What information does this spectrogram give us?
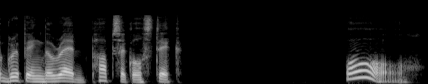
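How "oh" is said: high, falling "oh" of surprise; surprised. A narrator's reading. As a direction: react to an unexpected visitor. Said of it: "regarded the stranger in surprise".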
